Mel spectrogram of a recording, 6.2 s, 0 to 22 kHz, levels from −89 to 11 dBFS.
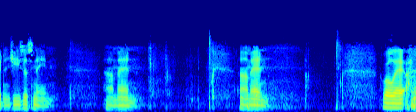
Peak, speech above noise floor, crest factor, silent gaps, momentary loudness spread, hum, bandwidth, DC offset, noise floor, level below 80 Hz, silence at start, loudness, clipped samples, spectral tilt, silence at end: -8 dBFS; 33 dB; 28 dB; none; 25 LU; none; 6.6 kHz; under 0.1%; -65 dBFS; -72 dBFS; 0 s; -33 LUFS; under 0.1%; -3.5 dB/octave; 0 s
